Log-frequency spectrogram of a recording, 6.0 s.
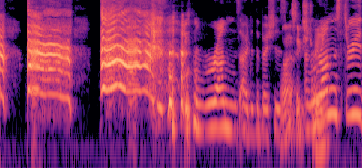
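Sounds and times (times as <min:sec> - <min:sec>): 
person imitating a terrified kid's scream: 0:00.0 - 0:02.6
speech: 0:03.0 - 0:06.0.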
